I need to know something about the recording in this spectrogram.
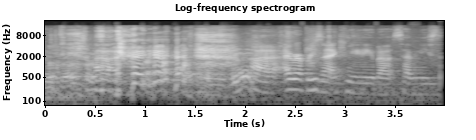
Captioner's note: laughs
